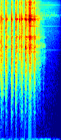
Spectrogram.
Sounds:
percussion, musical instrument, tambourine, music

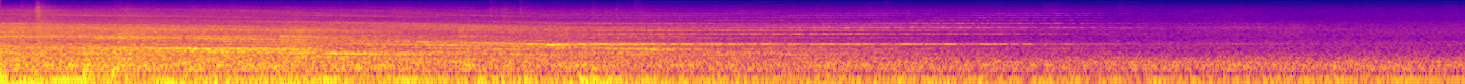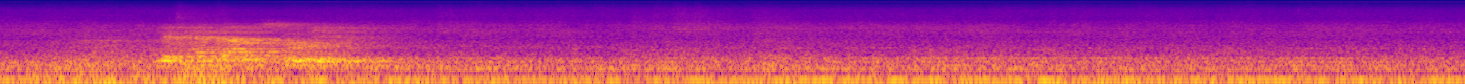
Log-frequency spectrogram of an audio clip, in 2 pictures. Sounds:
metro, vehicle, rail transport

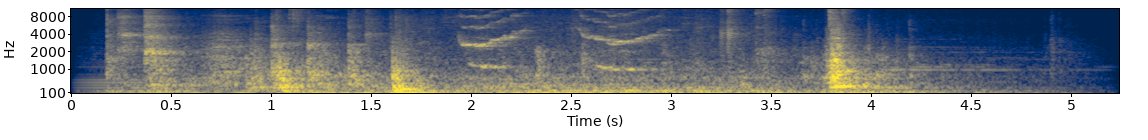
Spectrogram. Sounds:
sliding door, home sounds, door

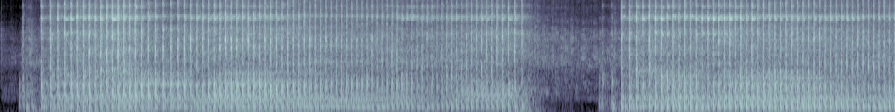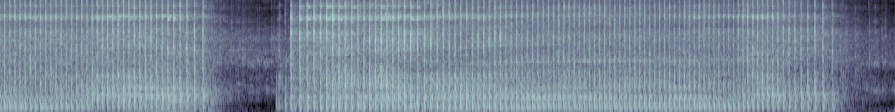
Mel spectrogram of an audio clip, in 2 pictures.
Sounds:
tools

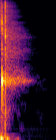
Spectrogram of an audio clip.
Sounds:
hands, finger snapping

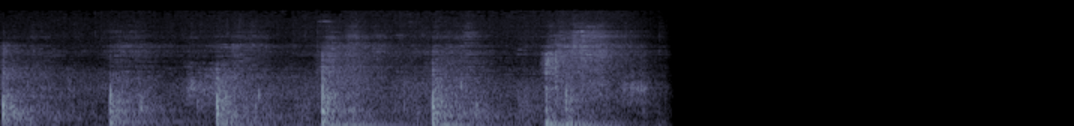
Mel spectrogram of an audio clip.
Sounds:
footsteps

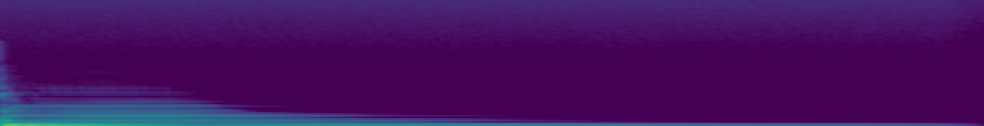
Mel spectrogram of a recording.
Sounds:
musical instrument, music, bowed string instrument

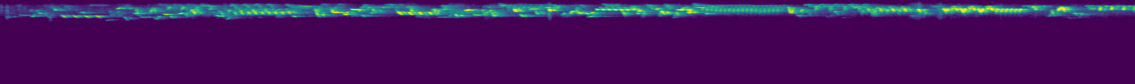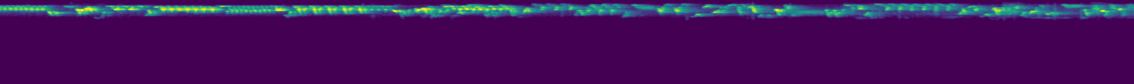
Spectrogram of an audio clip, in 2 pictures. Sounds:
bird, bird vocalization, wild animals, animal

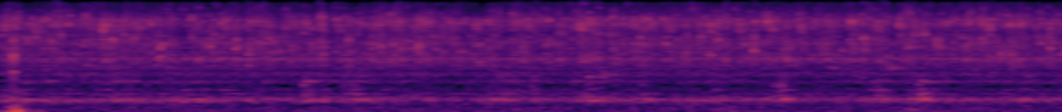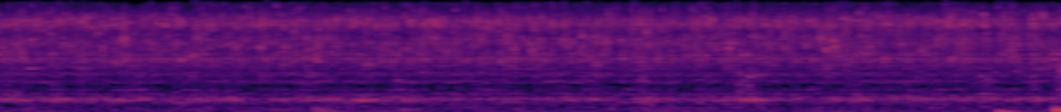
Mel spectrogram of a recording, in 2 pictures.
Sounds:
domestic sounds, sink (filling or washing), water tap

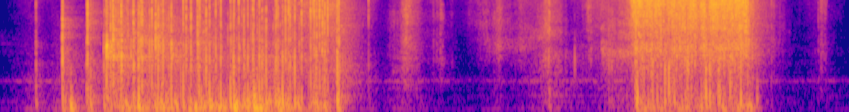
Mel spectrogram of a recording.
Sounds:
home sounds

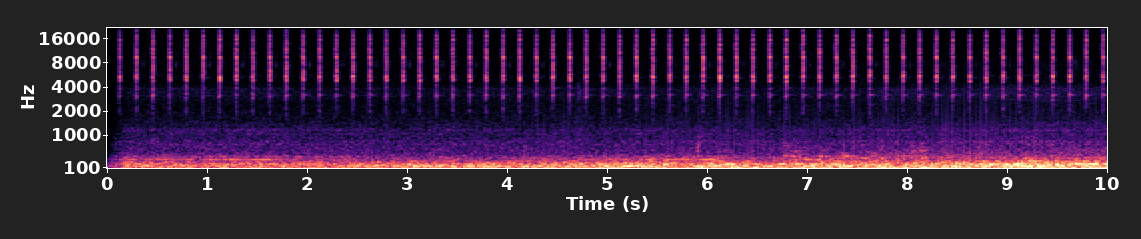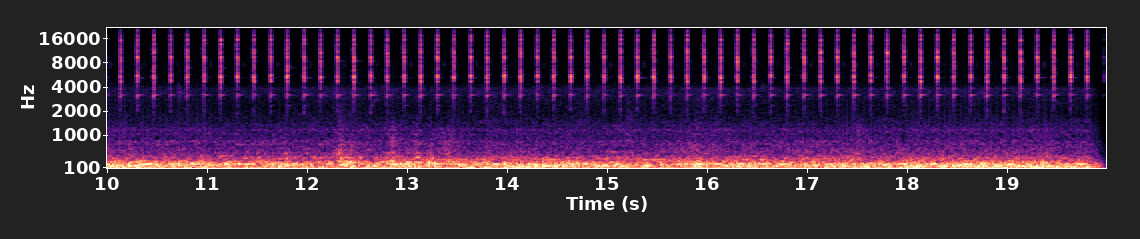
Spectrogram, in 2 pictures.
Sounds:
tick-tock, mechanisms, clock

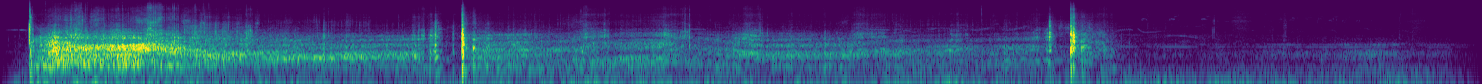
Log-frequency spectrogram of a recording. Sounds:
skateboard, vehicle

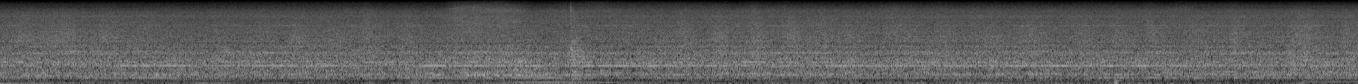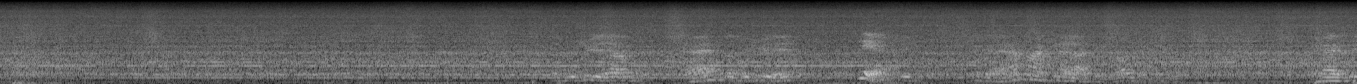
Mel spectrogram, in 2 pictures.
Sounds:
domestic sounds

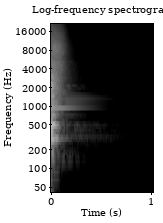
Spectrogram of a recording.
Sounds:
music, musical instrument, snare drum, drum, percussion

